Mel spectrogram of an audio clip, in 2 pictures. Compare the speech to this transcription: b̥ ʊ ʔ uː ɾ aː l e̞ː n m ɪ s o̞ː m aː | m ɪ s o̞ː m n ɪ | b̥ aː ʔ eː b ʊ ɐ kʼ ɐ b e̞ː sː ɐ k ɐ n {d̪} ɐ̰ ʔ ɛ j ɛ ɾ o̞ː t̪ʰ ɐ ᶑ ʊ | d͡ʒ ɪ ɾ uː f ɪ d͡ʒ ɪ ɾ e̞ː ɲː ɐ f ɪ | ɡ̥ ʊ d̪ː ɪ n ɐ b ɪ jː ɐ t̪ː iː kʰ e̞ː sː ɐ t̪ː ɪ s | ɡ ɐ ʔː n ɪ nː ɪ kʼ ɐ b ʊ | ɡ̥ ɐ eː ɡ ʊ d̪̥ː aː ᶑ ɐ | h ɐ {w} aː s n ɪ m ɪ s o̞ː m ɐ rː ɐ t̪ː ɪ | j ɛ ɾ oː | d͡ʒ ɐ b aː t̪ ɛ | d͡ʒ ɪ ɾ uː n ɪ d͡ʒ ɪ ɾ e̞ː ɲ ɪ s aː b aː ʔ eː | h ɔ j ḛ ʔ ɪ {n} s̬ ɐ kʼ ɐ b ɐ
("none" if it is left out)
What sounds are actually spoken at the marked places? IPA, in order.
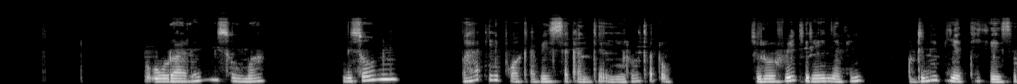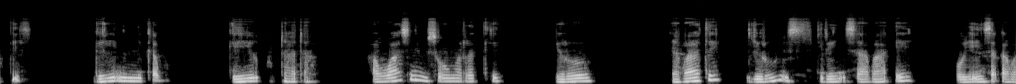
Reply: t̪, wː, n

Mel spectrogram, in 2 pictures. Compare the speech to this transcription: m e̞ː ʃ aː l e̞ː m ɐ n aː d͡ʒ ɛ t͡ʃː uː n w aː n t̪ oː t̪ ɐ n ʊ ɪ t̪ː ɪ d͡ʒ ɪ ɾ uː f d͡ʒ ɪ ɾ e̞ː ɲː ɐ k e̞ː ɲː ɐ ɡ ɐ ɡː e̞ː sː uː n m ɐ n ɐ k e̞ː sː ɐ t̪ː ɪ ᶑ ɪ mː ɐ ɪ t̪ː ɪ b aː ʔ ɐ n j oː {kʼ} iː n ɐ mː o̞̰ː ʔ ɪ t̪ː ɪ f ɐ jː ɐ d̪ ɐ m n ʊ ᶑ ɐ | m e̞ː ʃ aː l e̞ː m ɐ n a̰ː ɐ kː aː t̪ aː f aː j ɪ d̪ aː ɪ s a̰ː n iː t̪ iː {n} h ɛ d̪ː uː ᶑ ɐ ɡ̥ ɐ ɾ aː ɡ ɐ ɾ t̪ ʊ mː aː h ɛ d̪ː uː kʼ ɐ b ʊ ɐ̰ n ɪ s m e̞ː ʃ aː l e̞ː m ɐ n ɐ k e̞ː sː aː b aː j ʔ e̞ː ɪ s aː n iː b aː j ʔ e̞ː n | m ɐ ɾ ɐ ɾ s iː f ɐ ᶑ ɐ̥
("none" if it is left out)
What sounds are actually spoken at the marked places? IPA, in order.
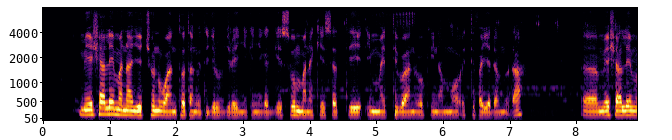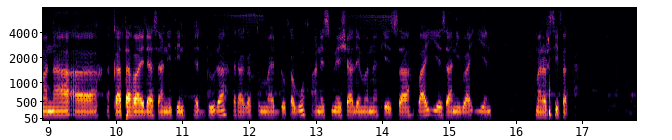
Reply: k, n

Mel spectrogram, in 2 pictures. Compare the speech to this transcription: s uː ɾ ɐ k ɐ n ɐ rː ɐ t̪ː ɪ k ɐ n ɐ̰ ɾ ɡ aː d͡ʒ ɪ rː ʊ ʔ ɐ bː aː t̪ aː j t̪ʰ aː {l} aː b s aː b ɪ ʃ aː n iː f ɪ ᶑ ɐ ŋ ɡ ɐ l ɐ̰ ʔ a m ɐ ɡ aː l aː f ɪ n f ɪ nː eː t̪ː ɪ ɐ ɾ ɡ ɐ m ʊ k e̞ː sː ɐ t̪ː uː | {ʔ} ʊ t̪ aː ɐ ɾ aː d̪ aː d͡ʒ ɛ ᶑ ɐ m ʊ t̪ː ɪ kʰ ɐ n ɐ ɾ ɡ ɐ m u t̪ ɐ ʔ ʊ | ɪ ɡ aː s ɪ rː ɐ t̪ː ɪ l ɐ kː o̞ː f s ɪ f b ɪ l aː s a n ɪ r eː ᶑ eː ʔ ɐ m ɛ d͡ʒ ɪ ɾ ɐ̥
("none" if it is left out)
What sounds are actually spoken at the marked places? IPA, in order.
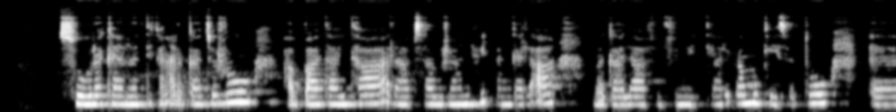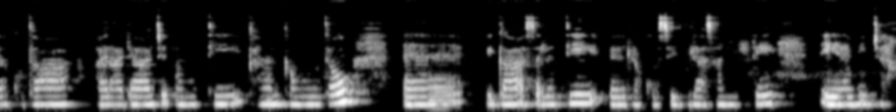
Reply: ɾ, k

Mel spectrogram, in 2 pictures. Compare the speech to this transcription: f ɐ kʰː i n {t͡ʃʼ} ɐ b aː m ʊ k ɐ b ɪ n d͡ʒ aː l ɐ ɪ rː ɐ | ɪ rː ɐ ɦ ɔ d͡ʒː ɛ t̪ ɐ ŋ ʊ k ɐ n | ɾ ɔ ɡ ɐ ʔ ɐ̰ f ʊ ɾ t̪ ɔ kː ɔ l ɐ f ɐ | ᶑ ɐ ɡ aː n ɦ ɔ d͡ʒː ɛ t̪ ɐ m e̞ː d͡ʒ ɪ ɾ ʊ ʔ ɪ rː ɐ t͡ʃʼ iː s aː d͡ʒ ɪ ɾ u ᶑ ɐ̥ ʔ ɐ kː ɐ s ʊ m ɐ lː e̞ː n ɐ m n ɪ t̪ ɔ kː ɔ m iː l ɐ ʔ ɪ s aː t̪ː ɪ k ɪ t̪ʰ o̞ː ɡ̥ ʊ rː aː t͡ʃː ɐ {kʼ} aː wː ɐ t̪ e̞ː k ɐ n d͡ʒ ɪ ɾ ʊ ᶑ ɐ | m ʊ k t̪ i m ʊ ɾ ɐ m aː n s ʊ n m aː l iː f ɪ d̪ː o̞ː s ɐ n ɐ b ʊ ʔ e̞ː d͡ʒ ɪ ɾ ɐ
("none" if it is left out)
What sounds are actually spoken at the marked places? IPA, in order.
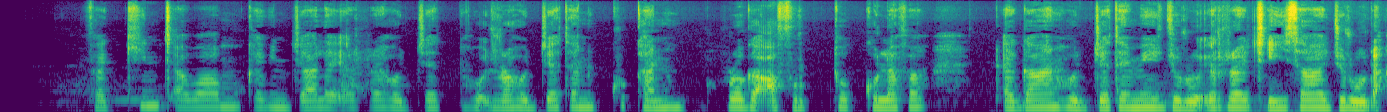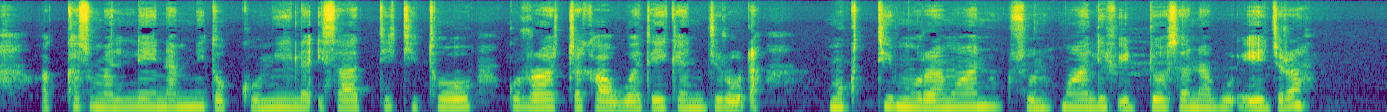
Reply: t͡ʃʼ, k

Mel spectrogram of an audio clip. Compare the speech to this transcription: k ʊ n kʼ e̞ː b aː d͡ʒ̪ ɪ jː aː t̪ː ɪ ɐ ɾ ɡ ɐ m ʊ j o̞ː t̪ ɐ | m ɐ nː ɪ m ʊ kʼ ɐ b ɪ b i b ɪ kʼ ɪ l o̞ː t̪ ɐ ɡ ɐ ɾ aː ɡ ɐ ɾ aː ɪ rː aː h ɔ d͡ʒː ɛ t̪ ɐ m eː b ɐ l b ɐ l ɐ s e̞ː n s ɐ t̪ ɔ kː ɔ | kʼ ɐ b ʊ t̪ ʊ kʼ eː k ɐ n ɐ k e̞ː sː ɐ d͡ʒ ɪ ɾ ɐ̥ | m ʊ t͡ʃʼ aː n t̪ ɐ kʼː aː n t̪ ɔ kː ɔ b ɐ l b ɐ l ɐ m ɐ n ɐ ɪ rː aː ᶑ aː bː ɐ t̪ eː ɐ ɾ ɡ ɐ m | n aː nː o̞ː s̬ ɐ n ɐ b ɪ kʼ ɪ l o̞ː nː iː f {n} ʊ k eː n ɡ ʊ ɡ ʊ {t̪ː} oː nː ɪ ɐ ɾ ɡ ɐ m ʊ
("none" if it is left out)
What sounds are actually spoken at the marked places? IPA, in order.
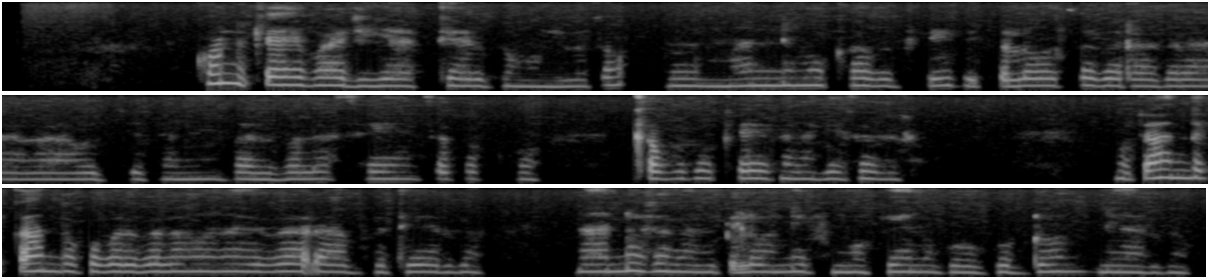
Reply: m, d̪ː

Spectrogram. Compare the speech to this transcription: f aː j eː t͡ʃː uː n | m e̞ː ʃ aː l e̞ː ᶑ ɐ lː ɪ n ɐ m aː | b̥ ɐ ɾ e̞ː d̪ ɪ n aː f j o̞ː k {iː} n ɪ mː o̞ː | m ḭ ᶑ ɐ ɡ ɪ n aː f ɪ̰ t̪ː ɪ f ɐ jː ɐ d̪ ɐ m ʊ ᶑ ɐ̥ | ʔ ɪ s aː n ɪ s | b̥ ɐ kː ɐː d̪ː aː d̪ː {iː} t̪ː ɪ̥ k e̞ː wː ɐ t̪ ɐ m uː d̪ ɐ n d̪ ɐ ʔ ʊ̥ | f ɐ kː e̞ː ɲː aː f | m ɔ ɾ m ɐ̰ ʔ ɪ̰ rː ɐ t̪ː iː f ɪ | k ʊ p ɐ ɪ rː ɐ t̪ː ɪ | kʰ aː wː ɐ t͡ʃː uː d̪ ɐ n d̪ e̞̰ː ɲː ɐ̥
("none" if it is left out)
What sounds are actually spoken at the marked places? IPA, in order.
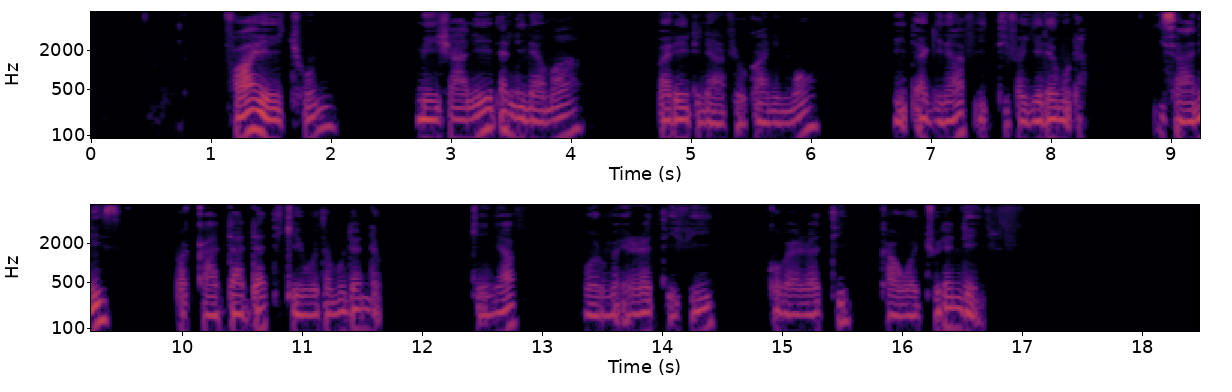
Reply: aː, aː

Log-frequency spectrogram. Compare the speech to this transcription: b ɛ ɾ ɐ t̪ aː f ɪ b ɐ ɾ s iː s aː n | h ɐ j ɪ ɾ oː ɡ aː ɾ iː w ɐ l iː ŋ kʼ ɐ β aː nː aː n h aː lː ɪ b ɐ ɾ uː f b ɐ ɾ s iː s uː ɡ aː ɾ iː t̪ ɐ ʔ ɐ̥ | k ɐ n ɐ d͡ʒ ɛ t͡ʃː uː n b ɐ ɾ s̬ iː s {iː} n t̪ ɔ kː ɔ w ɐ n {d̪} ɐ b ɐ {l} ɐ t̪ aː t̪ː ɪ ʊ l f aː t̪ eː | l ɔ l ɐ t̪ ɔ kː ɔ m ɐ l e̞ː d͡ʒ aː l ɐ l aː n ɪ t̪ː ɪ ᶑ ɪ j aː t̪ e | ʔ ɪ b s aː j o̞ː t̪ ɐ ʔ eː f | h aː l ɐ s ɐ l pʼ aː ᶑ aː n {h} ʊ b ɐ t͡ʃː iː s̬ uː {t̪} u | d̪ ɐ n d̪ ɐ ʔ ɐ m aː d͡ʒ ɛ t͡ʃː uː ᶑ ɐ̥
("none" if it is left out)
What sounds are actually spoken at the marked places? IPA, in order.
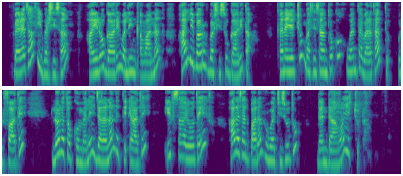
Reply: aː, t̪, ɾ, h, t̪

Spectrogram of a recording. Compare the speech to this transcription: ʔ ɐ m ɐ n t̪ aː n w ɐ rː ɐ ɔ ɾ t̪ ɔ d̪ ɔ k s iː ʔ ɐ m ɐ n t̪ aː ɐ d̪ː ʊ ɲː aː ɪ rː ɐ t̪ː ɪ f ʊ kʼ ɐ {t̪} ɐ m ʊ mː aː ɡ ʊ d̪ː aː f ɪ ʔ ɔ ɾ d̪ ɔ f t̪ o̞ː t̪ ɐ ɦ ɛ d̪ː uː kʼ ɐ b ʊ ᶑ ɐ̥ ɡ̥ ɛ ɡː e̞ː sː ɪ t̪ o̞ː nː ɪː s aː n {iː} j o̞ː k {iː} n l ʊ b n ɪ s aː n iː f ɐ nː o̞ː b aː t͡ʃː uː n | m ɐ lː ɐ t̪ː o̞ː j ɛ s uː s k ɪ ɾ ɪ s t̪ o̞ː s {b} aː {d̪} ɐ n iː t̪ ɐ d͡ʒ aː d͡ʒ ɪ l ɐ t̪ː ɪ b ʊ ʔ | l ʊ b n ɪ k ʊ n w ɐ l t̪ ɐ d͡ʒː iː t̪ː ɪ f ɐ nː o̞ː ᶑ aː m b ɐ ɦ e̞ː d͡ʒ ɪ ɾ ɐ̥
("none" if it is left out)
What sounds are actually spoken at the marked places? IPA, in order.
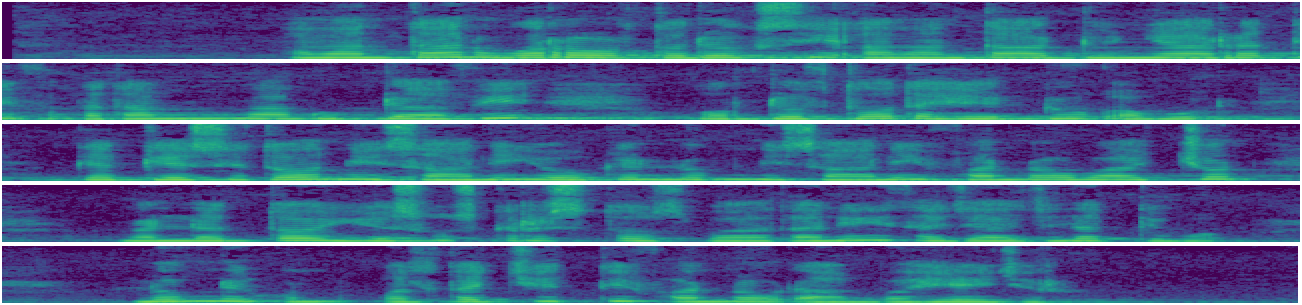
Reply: t̪, iː, iː, b, t̪

